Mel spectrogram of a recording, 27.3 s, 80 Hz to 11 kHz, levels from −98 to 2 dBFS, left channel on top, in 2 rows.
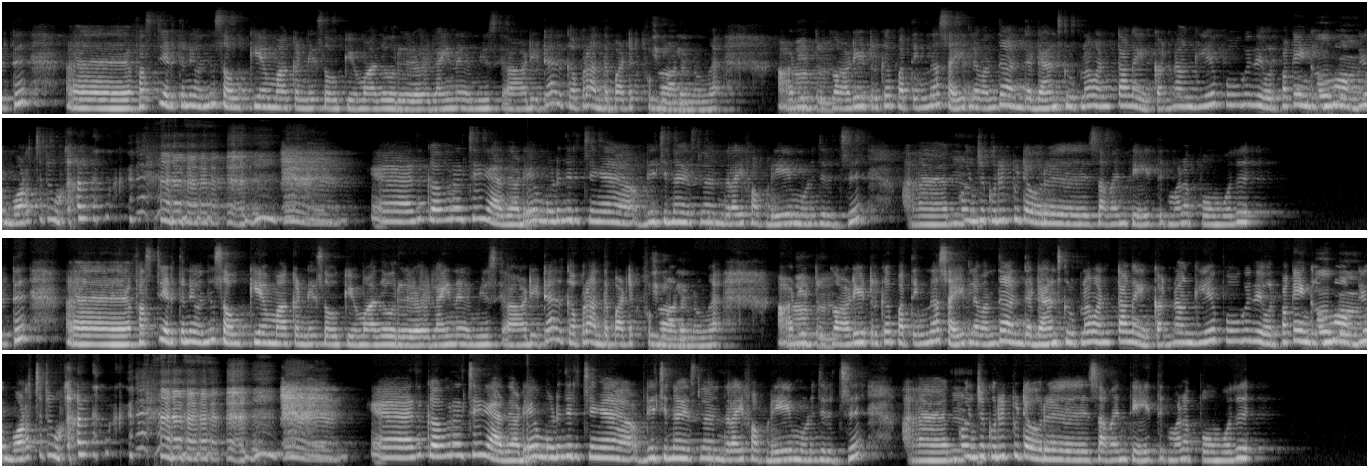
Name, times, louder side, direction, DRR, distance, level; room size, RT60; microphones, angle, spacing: voice 1, 0.0-14.6 16.4-17.0 17.3-26.1, right 3 dB, 70° right, 10 dB, 1.8 m, -31 dB
voice 2, 6.5-6.9 7.9-8.4 13.1-13.7 15.0-17.1 20.8-20.9 23.1-23.5, right 4 dB, 45° right, 8 dB, 1.4 m, -36 dB
29.5 x 25.5 x 5.9 m, 0.72 s
head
